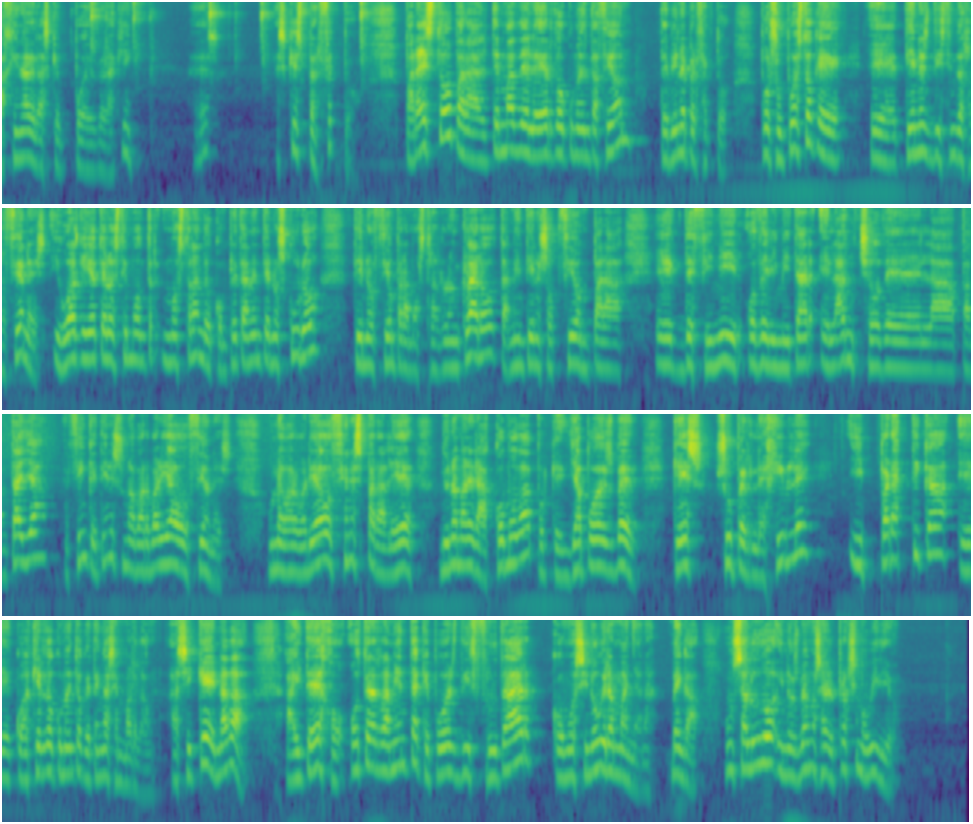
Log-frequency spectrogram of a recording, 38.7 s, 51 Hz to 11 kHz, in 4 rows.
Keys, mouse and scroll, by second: 1.3-3.6 typing, 38.5 click.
